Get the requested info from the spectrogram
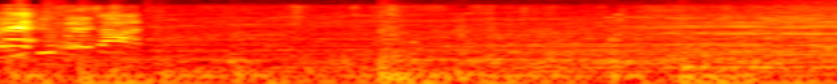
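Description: Boat outboard motor running with a steady low rumble, under faint background music from about two seconds in; a voice is heard briefly at the start.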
